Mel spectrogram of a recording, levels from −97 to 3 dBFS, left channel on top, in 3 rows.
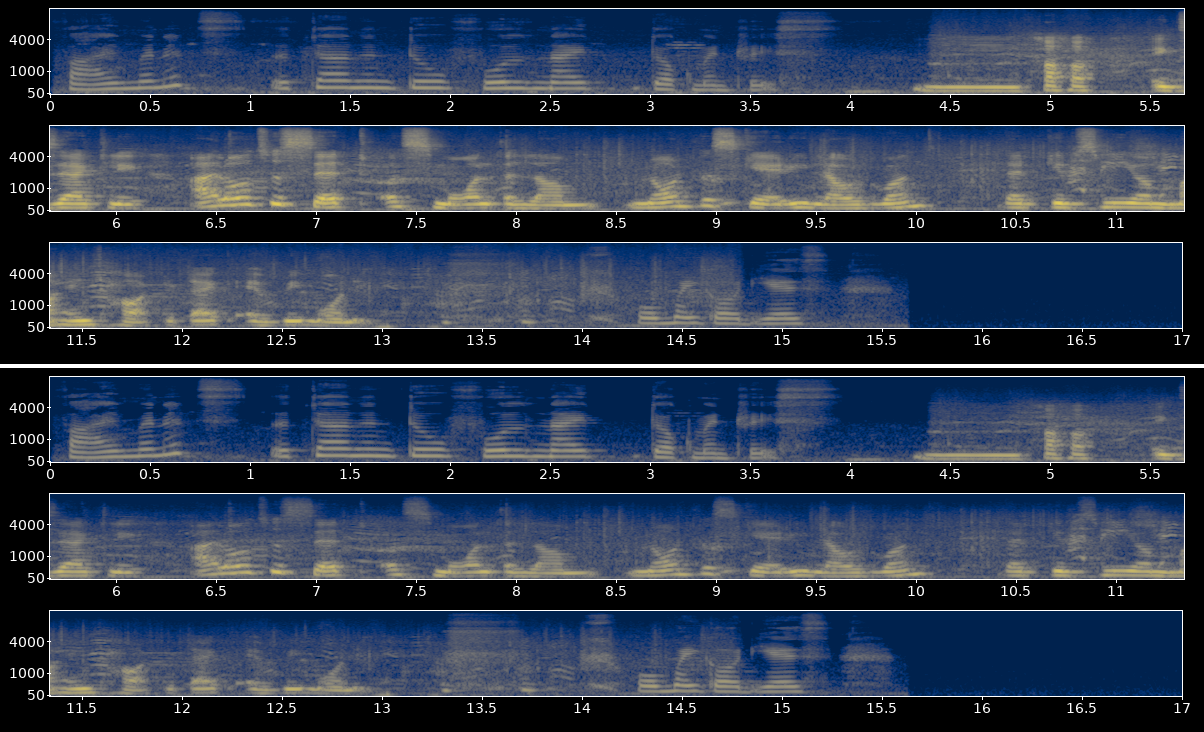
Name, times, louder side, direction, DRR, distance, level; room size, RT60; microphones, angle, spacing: voice 1, 0.1-0.7 1.1-3.8 13.3-15.6, right 1 dB, 10° right, 2.6 m, -39 dB
voice 2, 4.3-5.2 5.5-10.1 10.4-12.9, left 7 dB, 65° left, 0.4 m, -24 dB
sound 1, 4.4-14.8, left 5 dB, 30° left, 5.1 m, -48 dB
head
